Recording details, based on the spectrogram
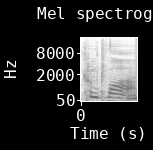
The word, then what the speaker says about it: Comtois: Yes, but Comtois is... – Comtois.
